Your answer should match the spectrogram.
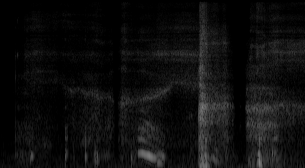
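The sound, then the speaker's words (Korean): Soft, slow breathing of a woman sleeping soundly, with faint wheezy inhales and a couple of louder airy exhales near the end, no talking. “새끈새끈 애기처럼 자네.”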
